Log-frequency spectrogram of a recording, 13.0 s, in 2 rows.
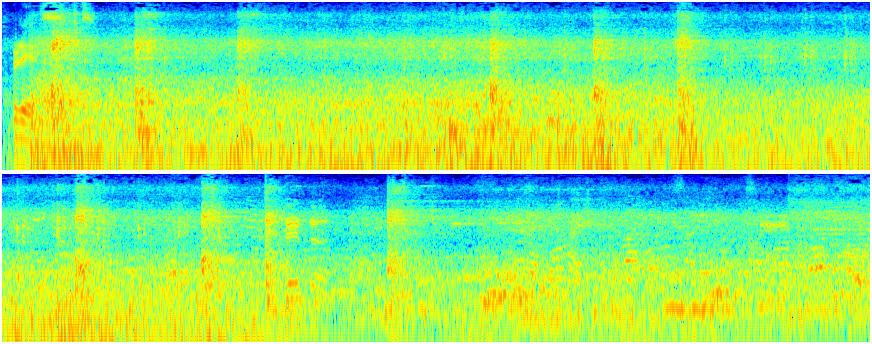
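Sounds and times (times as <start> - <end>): train wheels rumbling: 0.0 - 11.5
diesel locomotive engine humming: 0.0 - 13.0
wheels clacking over rail joints: 0.2 - 2.2, 3.2 - 9.8.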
